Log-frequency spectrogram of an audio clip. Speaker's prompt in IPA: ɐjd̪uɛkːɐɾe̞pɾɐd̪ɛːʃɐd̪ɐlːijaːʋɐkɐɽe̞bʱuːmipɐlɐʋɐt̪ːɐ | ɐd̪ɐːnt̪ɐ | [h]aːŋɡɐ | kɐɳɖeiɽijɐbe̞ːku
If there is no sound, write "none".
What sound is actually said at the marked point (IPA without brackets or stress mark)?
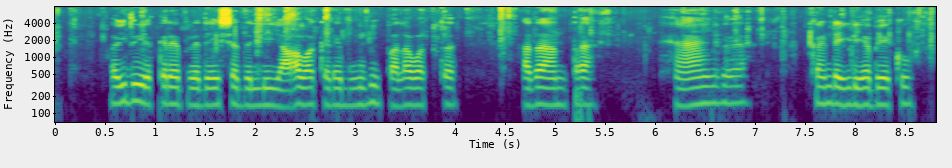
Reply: h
